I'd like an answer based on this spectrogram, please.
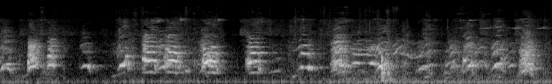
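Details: Young Phu Quoc Ridgeback at a Saigon kennel, trained to hunt rats, lets out bright high yips roughly every half second, each short and harmonic-rich, over a steady low background hum.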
